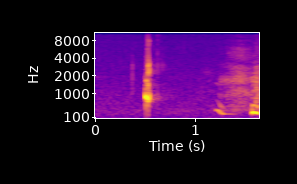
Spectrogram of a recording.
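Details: Tired baby with hiccups: a single sharp, brief hiccup followed by a soft vocal sound; hiccup.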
